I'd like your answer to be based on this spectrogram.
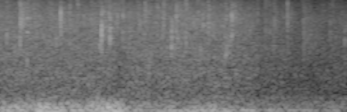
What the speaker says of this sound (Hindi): बारिश ने उसे सिर से पैर तक भिगो दिया था।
